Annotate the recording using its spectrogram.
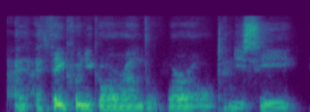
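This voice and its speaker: The speaker is a man with an American accent. He talks at a moderate pace with fairly even intonation. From Scotland. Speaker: leadership coach. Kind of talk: casual chat.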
